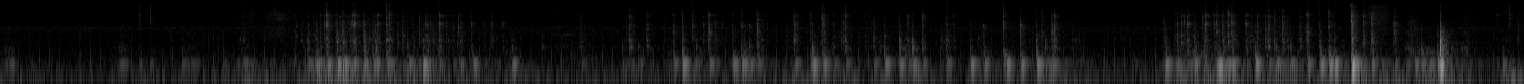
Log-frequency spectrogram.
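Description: Computer keyboard typing in quick runs of keystrokes, starting after a few quiet seconds, with a short pause a little before the end before the typing resumes.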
